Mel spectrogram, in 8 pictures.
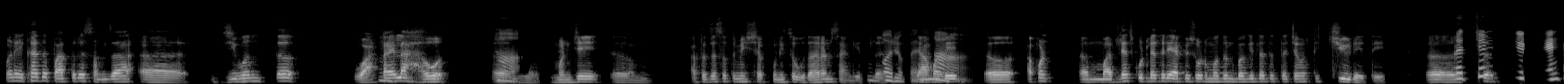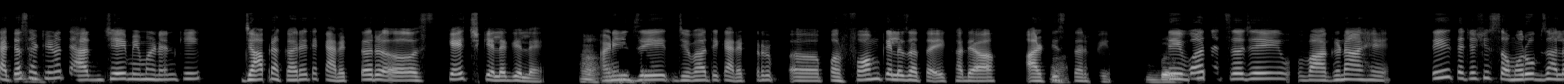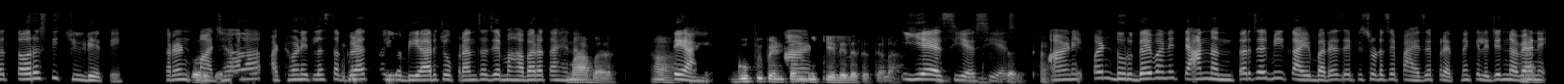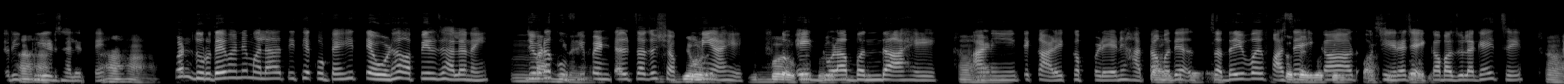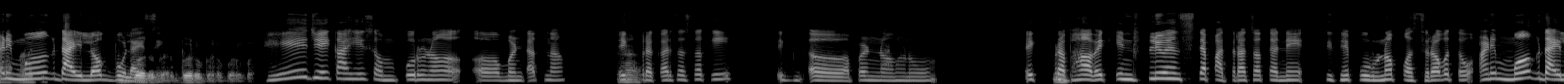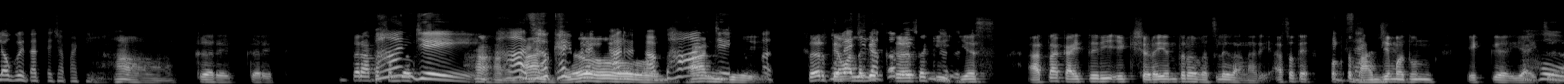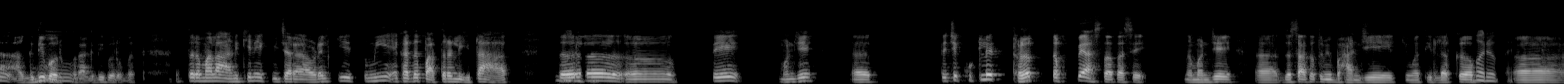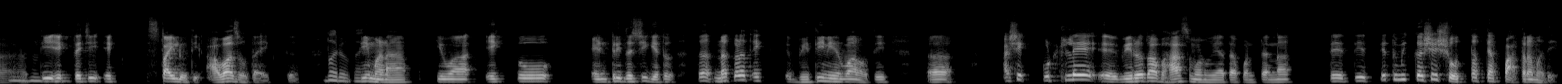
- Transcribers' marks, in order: other background noise; unintelligible speech; tapping; in English: "कॅरेक्टर"; in English: "स्केच"; background speech; in English: "कॅरेक्टर"; in English: "एपिसोड"; unintelligible speech; in English: "इन्फ्लुअन्स"; other noise; put-on voice: "भांजे"; unintelligible speech; in English: "अ‍ॅक्झॅक्टली"
- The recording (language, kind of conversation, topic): Marathi, podcast, कथेतील पात्रांना जिवंत वाटेल असं तुम्ही कसं घडवता?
